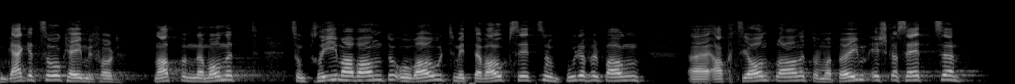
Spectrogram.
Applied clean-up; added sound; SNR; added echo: neural mask model Resemble Enhance denoiser.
